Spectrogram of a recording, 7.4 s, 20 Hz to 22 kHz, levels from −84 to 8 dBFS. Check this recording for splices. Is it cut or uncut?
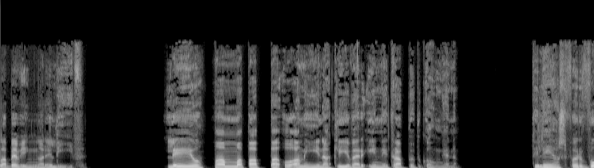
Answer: uncut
